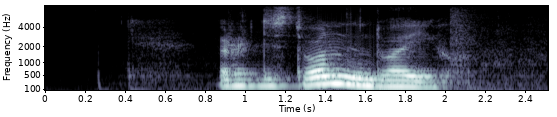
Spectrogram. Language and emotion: Russian, neutral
